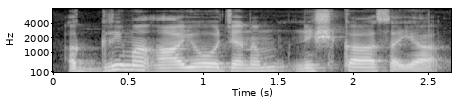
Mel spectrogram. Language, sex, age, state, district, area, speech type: Sanskrit, male, 30-45, Karnataka, Mysore, urban, read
